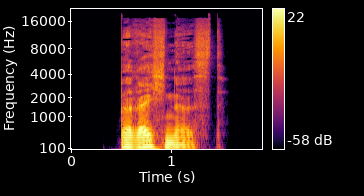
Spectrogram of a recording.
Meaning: inflection of berechnen: 1. second-person singular present 2. second-person singular subjunctive I
- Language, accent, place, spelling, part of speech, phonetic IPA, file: German, Germany, Berlin, berechnest, verb, [bəˈʁɛçnəst], De-berechnest.ogg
